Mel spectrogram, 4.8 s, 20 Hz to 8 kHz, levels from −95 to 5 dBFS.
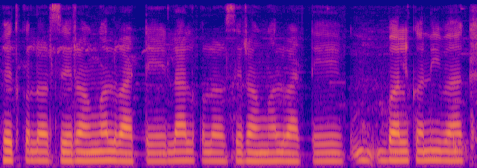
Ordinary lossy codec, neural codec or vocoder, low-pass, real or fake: none; none; 7.2 kHz; real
